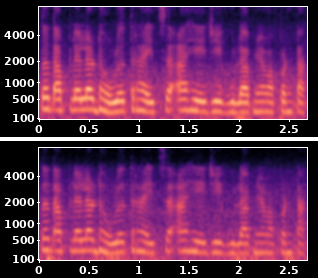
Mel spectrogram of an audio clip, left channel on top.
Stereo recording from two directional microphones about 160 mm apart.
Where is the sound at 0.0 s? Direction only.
20° left (ahead or behind).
